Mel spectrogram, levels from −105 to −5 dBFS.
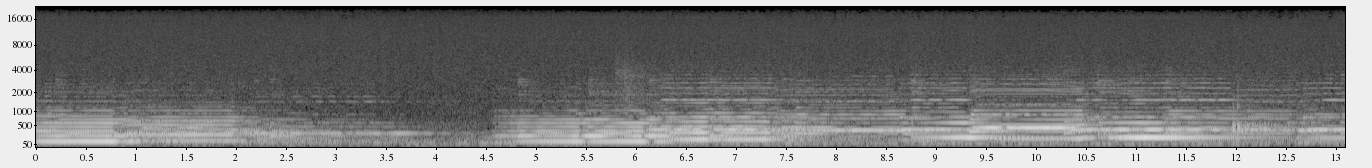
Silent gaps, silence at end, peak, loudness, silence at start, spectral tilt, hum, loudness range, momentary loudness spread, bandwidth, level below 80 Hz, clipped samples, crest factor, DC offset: none; 0 s; -16 dBFS; -30 LUFS; 0 s; -8 dB/octave; none; 10 LU; 16 LU; 19.5 kHz; -54 dBFS; under 0.1%; 14 dB; under 0.1%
